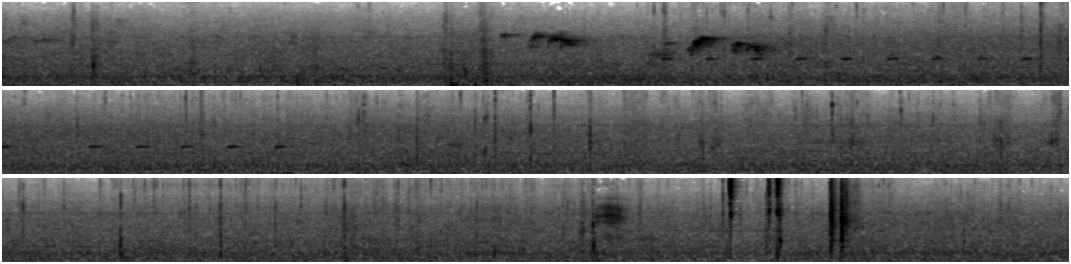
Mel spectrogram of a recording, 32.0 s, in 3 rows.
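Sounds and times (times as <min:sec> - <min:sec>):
background hiss: 0:00.0 - 0:32.0
birds chirping: 0:05.0 - 0:13.7.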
